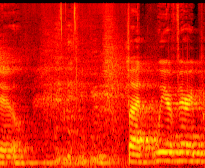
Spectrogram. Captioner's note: polite laughter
